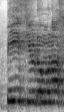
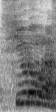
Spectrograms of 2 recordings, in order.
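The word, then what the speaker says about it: Pseudomonas: पी स्यूडोमोनास नहीं, केवल स्यूडोमोनास। यहाँ पे पी साइलेंट है, याद रखिएगा।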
